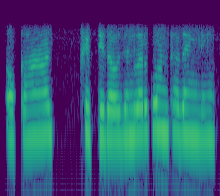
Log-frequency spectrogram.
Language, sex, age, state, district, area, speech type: Telugu, female, 30-45, Andhra Pradesh, West Godavari, rural, conversation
